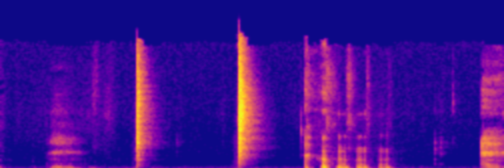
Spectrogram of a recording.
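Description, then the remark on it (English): A small whip, like a horse whip, cracks twice, each a sharp, loud snap about a second apart, with brief voiced sounds before and after the strikes. “And this little, I'd say it's like a horse whip because it is small, but it still does the job.”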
